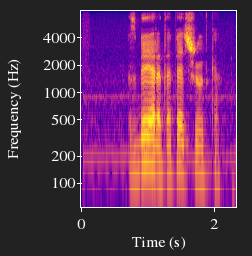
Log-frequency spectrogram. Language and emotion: Russian, positive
